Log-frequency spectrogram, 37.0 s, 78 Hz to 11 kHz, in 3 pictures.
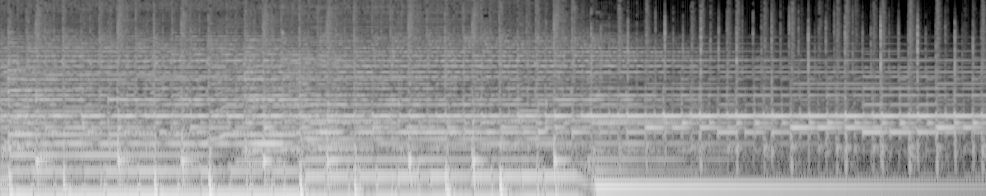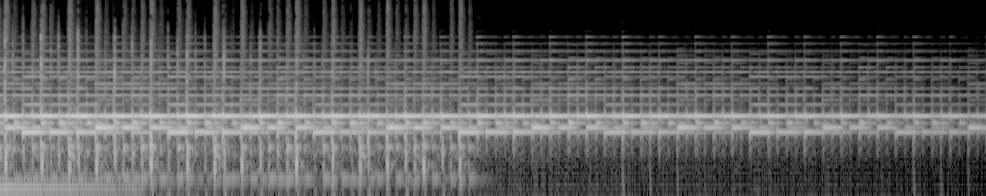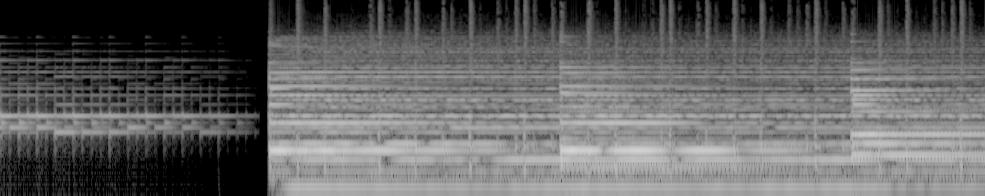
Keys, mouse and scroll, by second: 1.9 r, 5.2 click, 7.4 scroll down 2, 7.7 middle click, 8.6 middle click, 9.7 a, 10.7 shift+d, 12.3 r, 14.5 click, 17.5 middle click, 18.0 shift+middle click, 19.2 a, 27.2 click, 29.4 middle click, 29.7 scroll down 3, 30.1 middle click, 32.0 shift+d, 34.5 r.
